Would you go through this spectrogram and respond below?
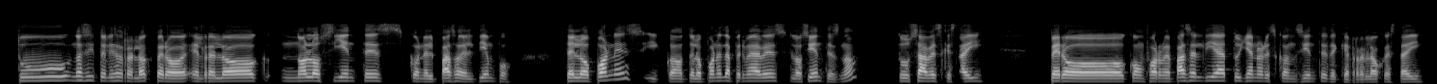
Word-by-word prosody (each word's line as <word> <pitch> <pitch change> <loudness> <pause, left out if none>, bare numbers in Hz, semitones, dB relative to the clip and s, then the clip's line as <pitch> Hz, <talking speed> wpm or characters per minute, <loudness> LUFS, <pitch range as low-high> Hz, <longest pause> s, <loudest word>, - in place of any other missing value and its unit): Tú, 180 +3 -2
no 190 - +2
sé 190 - -9
si - - -8
utilizas 175 -1 -4
el 165 - -2
reloj, 155 +3 -1
pero 140 -2 +4
el 145 0 -3
reloj 155 +2 +3 0.2
no 160 0 0
lo 170 0 +4
sientes 165 -1 -3
con 145 -2 -5
el 135 -1 -3
paso 150 +1 +3
del 135 -2 -3
tiempo. 155 +2 -6 0.5
Te 160 - +4
lo 155 -1 +3
pones 230 +8 +1
y 290 -3 -12
cuando 135 -1 -3
te 140 - -3
lo 135 - -1
pones 165 +1 -2
la 165 - +2
primera 160 0 +1
vez, 165 0 -2
lo 135 -1 -2
sientes, 170 -6 -2
¿no? - - -5 0.4
Tú 150 -1 -4
sabes 155 0 +3
que - - -10
está 145 - -1
ahí, 150 0 -3 0.6
pero, 140 -2 +5
conforme 145 -1 0
pasa 170 +4 +4
el 170 - -8
día, 175 0 +3
tú 175 -1 -7
ya 165 0 +1
no 155 - -3
eres 150 -1 -5
consciente 145 +1 -7
de 130 -3 -7
que - - -5
el - - -6
reloj 125 +1 -4
está - - -4
ahí. 130 0 -2
155 Hz, 220 wpm, -25 LUFS, 145-170 Hz, 0.6 s, pero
